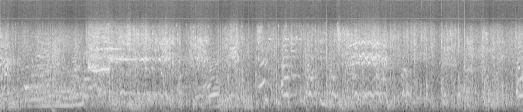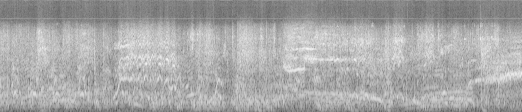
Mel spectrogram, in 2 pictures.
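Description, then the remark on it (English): Several horses, alarmed by two men fighting, neigh and whinny in agitation, loud, with shrill calls repeating over a dense backdrop of stamping hooves, thumps and commotion throughout. “Their violence alarms the horses and then the cows.”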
